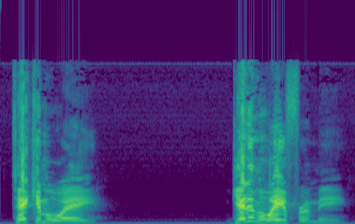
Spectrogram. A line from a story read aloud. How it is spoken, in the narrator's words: she shouted to the nurses around her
